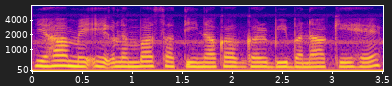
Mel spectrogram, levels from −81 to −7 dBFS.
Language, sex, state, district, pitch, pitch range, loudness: Hindi, female, Arunachal Pradesh, Lower Dibang Valley, 205 Hz, 200-220 Hz, -14 LUFS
